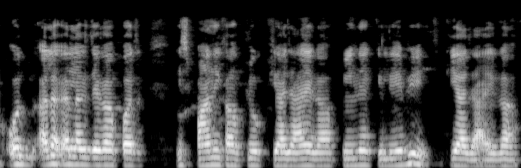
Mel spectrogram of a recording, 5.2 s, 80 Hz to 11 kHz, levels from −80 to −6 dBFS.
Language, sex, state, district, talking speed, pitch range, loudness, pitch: Hindi, male, Uttar Pradesh, Etah, 205 wpm, 130-145 Hz, -17 LUFS, 135 Hz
